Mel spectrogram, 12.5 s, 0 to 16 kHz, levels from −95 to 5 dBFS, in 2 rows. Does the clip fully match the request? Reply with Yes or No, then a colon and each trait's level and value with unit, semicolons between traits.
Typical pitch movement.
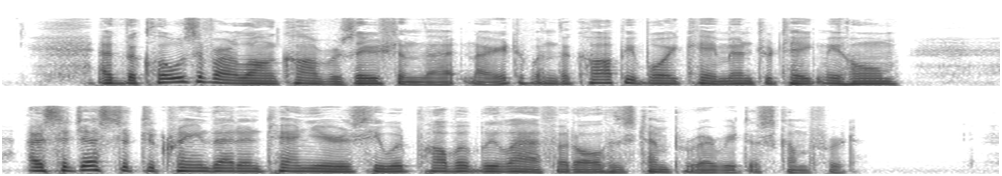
Yes: average, 3.4 semitones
